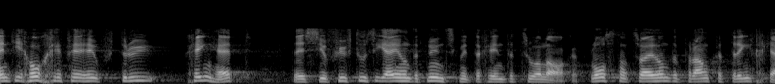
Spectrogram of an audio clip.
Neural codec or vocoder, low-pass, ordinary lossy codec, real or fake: none; 5.4 kHz; none; real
